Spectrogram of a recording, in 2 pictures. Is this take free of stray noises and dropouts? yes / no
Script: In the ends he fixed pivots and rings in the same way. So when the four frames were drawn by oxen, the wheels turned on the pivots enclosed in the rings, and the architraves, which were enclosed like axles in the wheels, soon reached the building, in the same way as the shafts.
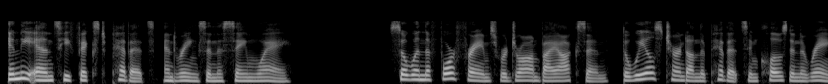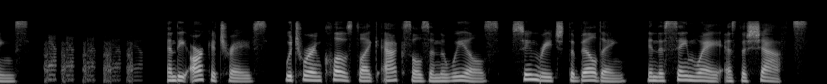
no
